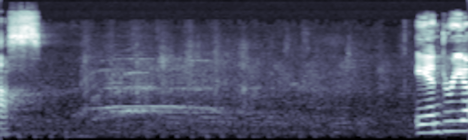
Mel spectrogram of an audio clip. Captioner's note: cheering, applause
